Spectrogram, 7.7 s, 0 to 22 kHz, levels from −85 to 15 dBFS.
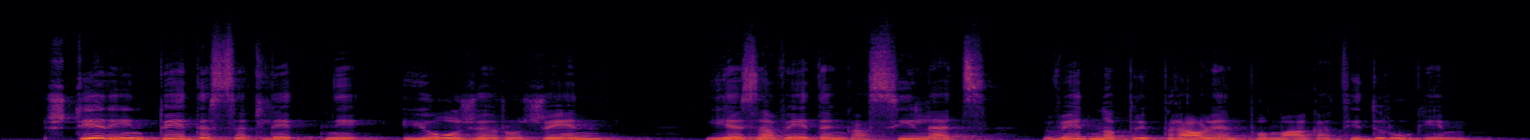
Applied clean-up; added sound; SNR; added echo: none; none; none; none.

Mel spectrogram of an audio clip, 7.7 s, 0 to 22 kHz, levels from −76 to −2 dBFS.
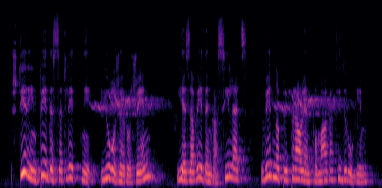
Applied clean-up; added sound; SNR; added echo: none; Bird; 17 dB; none.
